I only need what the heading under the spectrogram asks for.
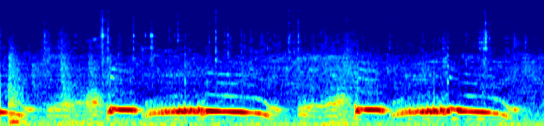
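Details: Training routine for ringneck doves, a white albino versus a local bird, nodding and laughing: two low cooing phrases, each a clipped opening note followed by a long, wavering tone that dips as it ends.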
